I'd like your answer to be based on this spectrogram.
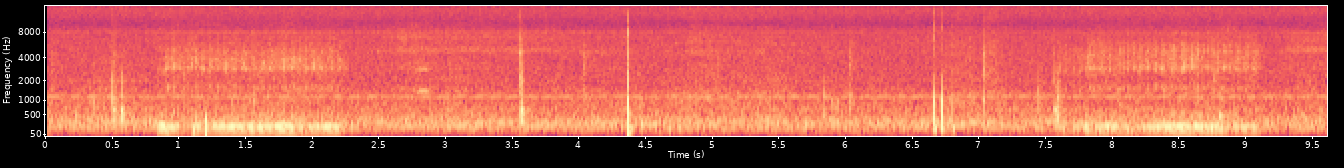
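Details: Pit bull dog sleeping and snoring: two soft, low rumbling breaths several seconds apart with scattered clicks and room hum; quiet snoring.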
